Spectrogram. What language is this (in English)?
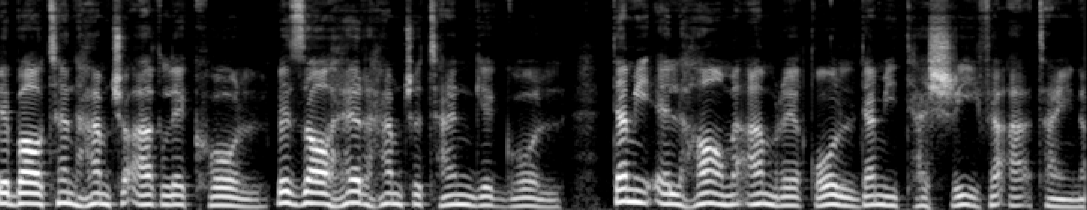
Persian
